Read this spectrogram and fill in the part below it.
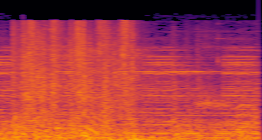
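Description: Dense, rapid gunfire rattles in the Medal of Honor Warfighter shooter game, a loud burst of overlapping shots that eases off after about a second and a half into a quieter ringing tail.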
